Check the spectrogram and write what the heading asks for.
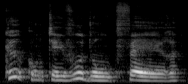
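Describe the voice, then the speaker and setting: An anxious peasant clog-maker, a grown man stubbornly protecting his goat, as a woman reads him aloud. He speaks in loud, protesting outbursts, in a mellow, darkish tone from a storybook reading. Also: medium pitch, lively intonation, takes it slowly. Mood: startled.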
